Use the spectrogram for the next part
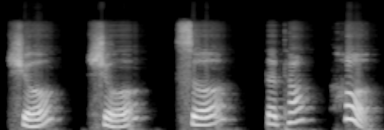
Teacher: वे व्यंजन जिनके उच्चारण में वायु तथा मुख के आपसी रगड़ के कारण ऊष्मा गर्मी पैदा होती है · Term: ऊष्म व्यंजन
